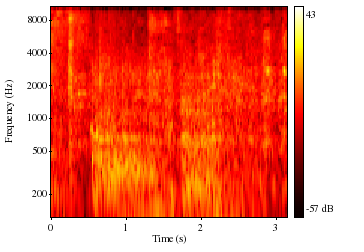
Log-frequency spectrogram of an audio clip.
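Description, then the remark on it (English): A lion roar sound effect in a comedy scene: a lion roars twice in quick succession, loud, each deep, rumbling growl lasting about a second with a brief pause between them. “What are you doing to my lion?”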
